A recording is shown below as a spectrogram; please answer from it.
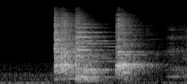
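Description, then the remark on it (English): A metal pan falls from a wooden rack above a kitchen island at 3:28 a.m., crashing down with a loud, ringing clang, then hitting again about half a second later and rattling into a fainter metallic clatter as it settles. “A pan falls from a wooden rack above the kitchen island.”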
